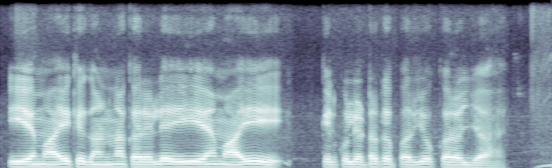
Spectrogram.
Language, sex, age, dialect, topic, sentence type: Magahi, male, 18-24, Southern, banking, statement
